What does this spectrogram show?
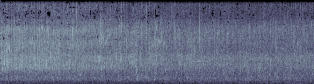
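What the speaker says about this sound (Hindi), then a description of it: "नदी की धारा।" A river stream flows in a soft, continuous rushing wash, steady and fairly faint throughout with no voices.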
